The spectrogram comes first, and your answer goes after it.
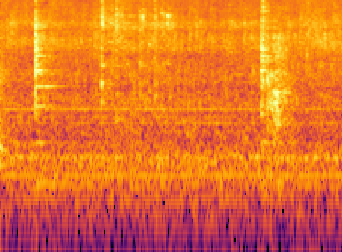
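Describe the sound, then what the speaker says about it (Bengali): Curry with a half spoon of garam masala and a little sugar is stirred in a pan, with a few scraping clinks of the spoon over a soft, continuous sizzle; no one speaks. "গরম মশলার গুঁড়ো হাফ চামচ দিয়ে ভালো করে নেড়ে নেব"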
